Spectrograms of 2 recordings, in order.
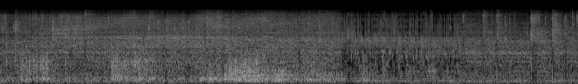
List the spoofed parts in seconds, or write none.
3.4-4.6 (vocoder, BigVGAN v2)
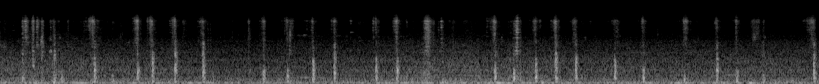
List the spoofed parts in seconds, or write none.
none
